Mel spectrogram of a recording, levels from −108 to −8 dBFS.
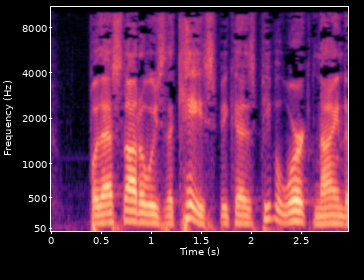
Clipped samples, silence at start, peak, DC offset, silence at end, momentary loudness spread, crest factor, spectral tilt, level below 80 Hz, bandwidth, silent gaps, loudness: under 0.1%; 0.4 s; -4 dBFS; under 0.1%; 0 s; 8 LU; 16 dB; -6 dB/octave; -38 dBFS; 10.5 kHz; none; -20 LUFS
